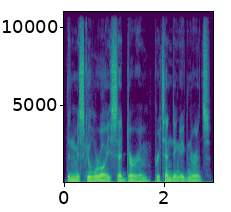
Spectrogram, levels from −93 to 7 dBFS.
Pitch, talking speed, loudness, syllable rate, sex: 95 Hz, 140 wpm, -16 LUFS, 5.0 syllables/s, male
